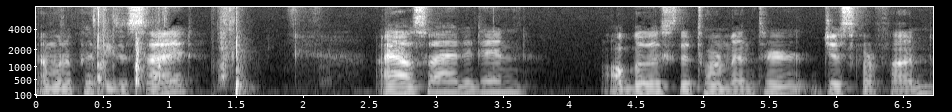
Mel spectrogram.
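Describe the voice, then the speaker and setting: A man at a medium pitch with fairly even intonation, a moderate pace, long, frequent pauses and noticeable background noise. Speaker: gaming YouTuber. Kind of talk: tutorial.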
